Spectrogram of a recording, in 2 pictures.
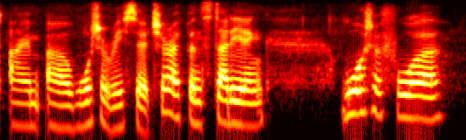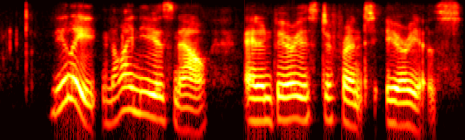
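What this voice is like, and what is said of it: New Zealand accent. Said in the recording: “as you can probably tell by my accent, I'm from New Zealand”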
